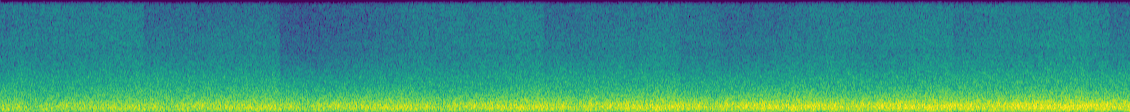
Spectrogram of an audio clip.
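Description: Ocean surf: a steady wash of breaking waves that grows slowly louder.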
